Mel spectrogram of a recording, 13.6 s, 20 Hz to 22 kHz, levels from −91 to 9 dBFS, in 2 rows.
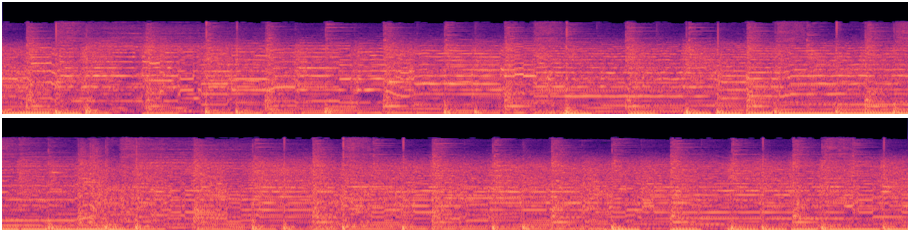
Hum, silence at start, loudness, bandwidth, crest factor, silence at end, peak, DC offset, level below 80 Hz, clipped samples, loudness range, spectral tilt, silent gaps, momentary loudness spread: none; 0 s; -12 LUFS; 11 kHz; 12 dB; 0 s; 0 dBFS; under 0.1%; -18 dBFS; under 0.1%; 1 LU; -4 dB/octave; none; 2 LU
